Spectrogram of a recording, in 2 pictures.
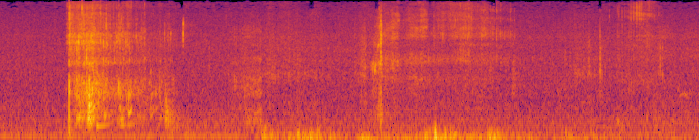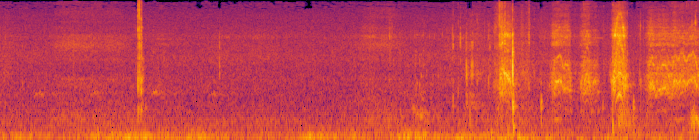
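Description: A splash about half a second in as a bass is let go into the water beside an aluminum jon boat, then low rumbling thuds and a few sharp clicks from handling the boat and a baitcasting rod and reel.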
